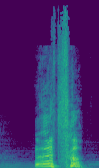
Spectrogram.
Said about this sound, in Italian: Che starnuto! Tutti quanti furono sbalzati fuori e scaraventati ovunque.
